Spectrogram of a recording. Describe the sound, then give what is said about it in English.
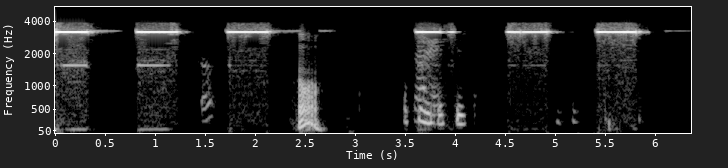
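A home fire alarm sounds six shrill, high-pitched beeps in an even rhythm, with people talking briefly in the gaps between the beeps. “But that's my fire alarm.”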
